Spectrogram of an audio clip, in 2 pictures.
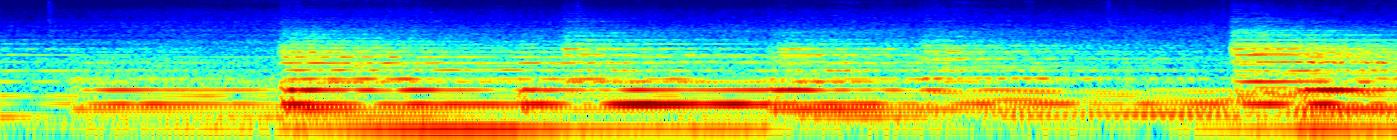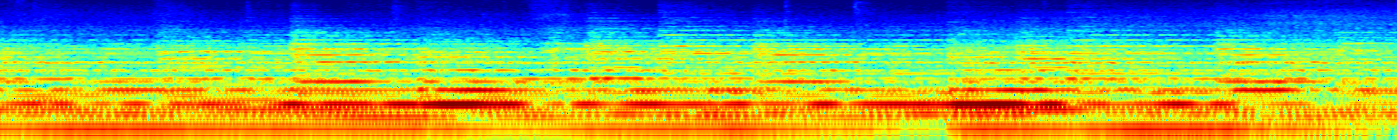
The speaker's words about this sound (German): Und nun läuten Glocken die Weihnacht ein.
